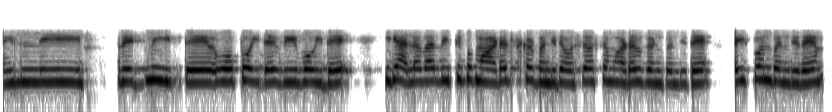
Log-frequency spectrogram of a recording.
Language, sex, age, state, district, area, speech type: Kannada, female, 18-30, Karnataka, Kodagu, rural, conversation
